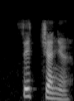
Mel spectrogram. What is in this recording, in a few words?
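"сэтчаньӧ", Komi, female; kpv audio dict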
